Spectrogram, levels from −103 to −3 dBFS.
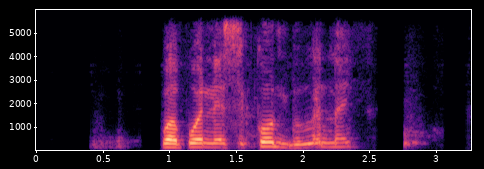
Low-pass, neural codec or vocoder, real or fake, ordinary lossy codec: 5.4 kHz; codec, 24 kHz, 0.9 kbps, WavTokenizer, medium speech release version 1; fake; Opus, 64 kbps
